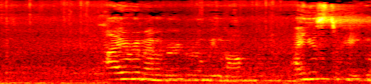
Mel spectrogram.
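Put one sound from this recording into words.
A young woman speaks calmly into a microphone over a loudspeaker.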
